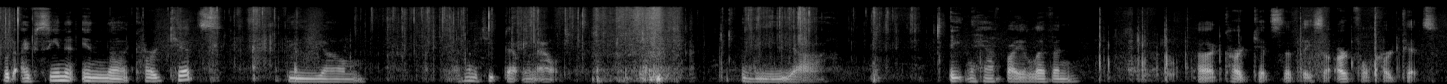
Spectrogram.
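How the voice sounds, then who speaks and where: A woman's voice: extremely low pitch, creaky. A middle-aged woman chatting casually through a crafting haul, rambling with many ums. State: has the hiccups. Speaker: crafting vlogger. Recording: noisy home recording. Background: paper crinkling and rustling.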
